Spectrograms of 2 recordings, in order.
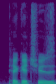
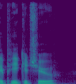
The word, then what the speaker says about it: Pikachu: My wife makes fun of the way I say Pikachu. Pikachu. – You sound like you're saying peek at you. – Yeah, see, I say it wrong for sure.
